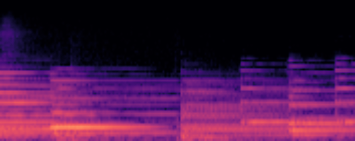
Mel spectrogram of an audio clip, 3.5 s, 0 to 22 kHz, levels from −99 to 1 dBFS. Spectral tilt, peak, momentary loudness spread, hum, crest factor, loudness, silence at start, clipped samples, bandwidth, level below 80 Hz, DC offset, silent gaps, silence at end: -8.5 dB/octave; -18 dBFS; 14 LU; none; 14 dB; -34 LUFS; 0 s; under 0.1%; 4.2 kHz; -58 dBFS; under 0.1%; none; 0 s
